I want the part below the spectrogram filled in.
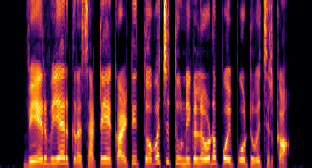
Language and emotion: Tamil, disgusted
